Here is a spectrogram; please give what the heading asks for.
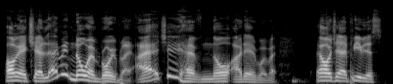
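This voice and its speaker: Excitable slangy male streamer. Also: fairly high pitch, very fast, no room sound, studio quality. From Singapore. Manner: excitable, slangy, swings between hyped and mumbled. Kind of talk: casual live-stream chat.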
